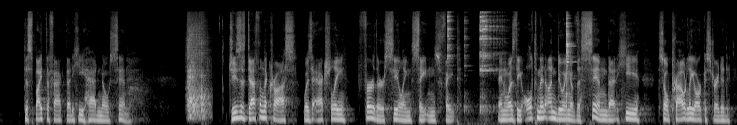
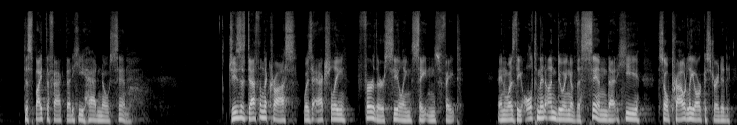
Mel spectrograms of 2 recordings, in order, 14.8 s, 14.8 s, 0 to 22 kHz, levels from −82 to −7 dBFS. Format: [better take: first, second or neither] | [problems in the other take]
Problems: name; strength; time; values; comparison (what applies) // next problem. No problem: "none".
second | footsteps; loud; at 3.5 s; peak 2 dB above the speech // clattering dishes; loud; from 9 to 10 s and at 11 s; peak 5 dB above the speech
